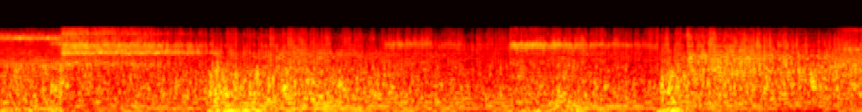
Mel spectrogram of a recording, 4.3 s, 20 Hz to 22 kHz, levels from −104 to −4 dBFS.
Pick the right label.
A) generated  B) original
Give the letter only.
A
